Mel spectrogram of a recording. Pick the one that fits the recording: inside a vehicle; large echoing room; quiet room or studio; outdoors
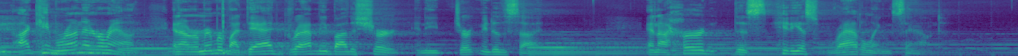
large echoing room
